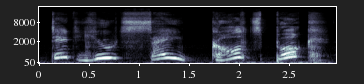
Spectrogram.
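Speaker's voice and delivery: high and very slow, drawn-out demand; the king demands an answer from the monk; shouting king. A narrator's reading. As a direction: stretch it out like an enraged king. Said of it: "he shouted".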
